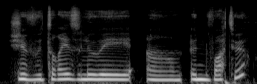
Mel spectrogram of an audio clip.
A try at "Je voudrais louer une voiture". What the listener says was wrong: Okay, in this one, you wouldn't pronounce the S of je voudrais because it's not followed by a vowel. So, je voudrais louer une voiture.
